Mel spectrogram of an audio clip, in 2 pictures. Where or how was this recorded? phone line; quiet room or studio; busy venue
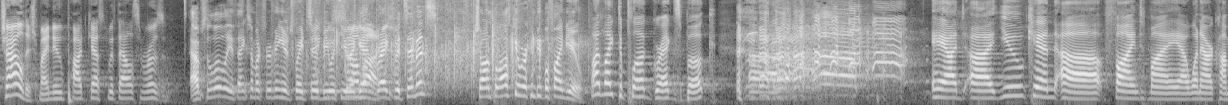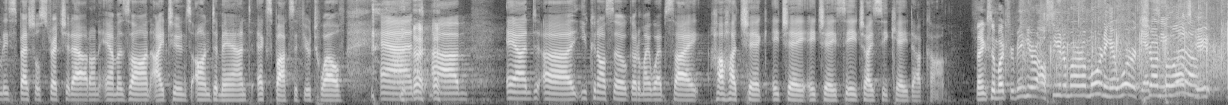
busy venue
